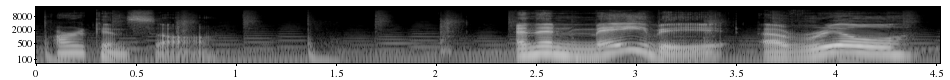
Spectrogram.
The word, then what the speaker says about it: Arkansas: It's it's actually pronounced Arkansas."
